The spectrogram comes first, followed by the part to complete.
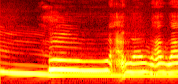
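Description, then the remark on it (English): A person's voice imitates a wolf howl for the wolf companion Greymane of the half-orc druid character Kurgan: a loud, sustained, wavering tone that climbs and dips in pitch, lasting a couple of seconds. “I have a little companion, the wolf Greymane.”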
